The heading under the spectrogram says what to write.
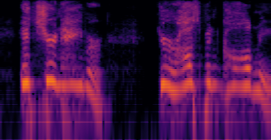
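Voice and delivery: loud shouting, calling out to be heard. Speaker retells screaming from the staircase to a woman in the house, reenacting own screaming. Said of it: "And I'm screaming now from the staircase".

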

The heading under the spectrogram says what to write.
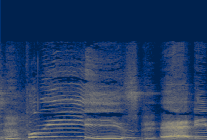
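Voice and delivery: tearful, very high, voice breaking and swooping. Retelling a story, the speaker acts out a man begging with his voice cracking. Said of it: "His voice is cracking".

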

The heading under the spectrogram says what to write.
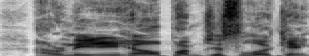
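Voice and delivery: acted, very loud, high-pitched, defensive tone. Retelling meeting a car salesman, acting out getting defensive. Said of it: "got all defensive".

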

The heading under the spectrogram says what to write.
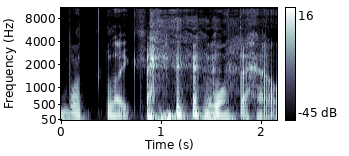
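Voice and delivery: bone-dry deadpan presenter delivery. Retelling how the presenter reacted to a player's odd answer: imitating a deadpan reaction. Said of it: "the presenter's reaction was just, like, pa-, deadpan".

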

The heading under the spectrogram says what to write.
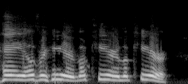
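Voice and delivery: put-on high, loud shouting and calling out. Describing a fake red carpet with fake cameras, imitating paparazzi yelling. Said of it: "like paparazzis yelling".

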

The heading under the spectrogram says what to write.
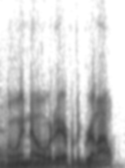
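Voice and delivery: put-on high voice with Canadian-Florida accent. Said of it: "what kind of accent was that".

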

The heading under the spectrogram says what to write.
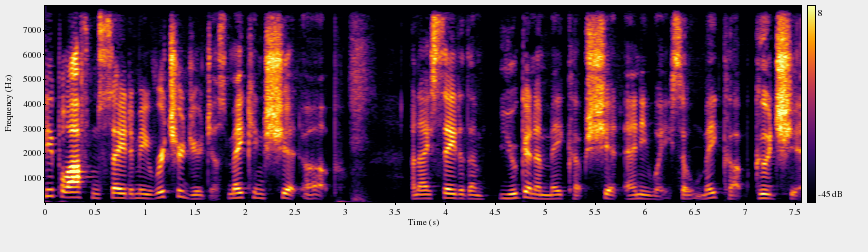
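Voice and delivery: bad put-on American accent. Quoting Richard Bandler from a training session, in a bad American accent. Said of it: "the bad American accent I'm about to do".

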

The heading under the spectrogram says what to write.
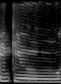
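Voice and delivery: high, sweet, overly grateful gushing, "you" drawn out. Retelling how Rachel thanks Monica dotingly: imitating Rachel's doting thank you. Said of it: "she kinda looks at her dotingly".

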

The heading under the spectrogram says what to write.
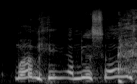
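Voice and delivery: mock very high sobbing, wailing, screaming. Retelling a childhood beating, quoting yourself to your mother: imitating a crying scream. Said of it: "I was crying, I was screaming, I was like".

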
